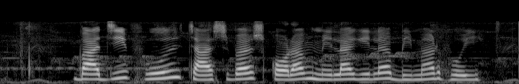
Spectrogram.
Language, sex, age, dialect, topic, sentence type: Bengali, female, 18-24, Rajbangshi, agriculture, statement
